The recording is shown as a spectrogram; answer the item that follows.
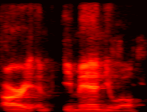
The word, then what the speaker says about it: Ari Emanuel: chairman, but I guess his name is probably pronounced Ari Emmanuel because it's Jewish, not Mexican.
